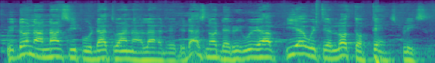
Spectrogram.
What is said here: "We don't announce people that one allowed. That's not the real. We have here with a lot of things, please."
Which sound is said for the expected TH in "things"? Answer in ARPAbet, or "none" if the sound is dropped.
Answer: T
